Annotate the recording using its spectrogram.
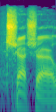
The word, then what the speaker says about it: Cheshire: Cheshire, like the cat.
